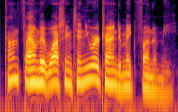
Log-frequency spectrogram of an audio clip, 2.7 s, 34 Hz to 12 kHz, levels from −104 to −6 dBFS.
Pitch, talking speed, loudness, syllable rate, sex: 145 Hz, 245 wpm, -18 LUFS, 6.0 syllables/s, male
